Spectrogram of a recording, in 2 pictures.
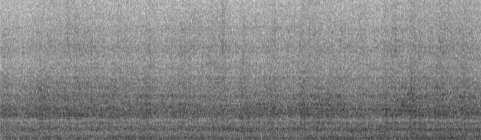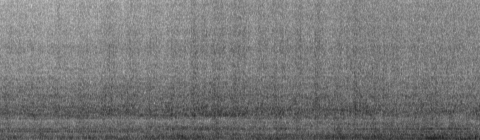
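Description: Unrebuilt Bulleid Battle of Britain class three-cylinder steam locomotive moving slowly past, with a steady hiss of steam from around its cylinders. It grows louder as the engine comes closer, and a low rumble of the engine and wheels joins in near the end.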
